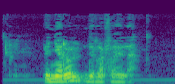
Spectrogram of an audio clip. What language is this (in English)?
Spanish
